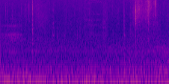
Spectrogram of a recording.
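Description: A car backing up, its engine giving a steady low rumble for about three seconds with no voices.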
